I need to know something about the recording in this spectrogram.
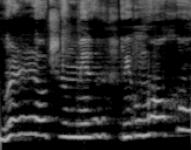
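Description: Background music: a woman's singing voice carrying a song melody in a few held notes, with little else behind it.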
